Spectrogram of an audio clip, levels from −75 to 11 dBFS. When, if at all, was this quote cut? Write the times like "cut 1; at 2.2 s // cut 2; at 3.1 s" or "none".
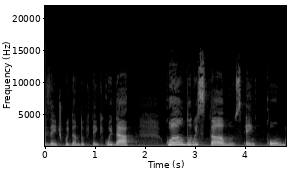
cut 1; at 2.9 s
